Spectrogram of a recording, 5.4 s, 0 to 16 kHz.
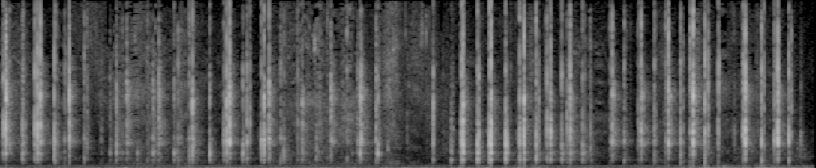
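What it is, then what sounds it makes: Plastic game controller buttons. Fingertips rapidly press the face buttons and sticks of a hand-sized, hollow black plastic Xbox controller. A fast, dense stream of short, dry plastic clicks and clacks rings bright around 1.5 kHz and stops almost instantly, over a faint steady low hum. The clicking grows busier and louder in the second half.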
